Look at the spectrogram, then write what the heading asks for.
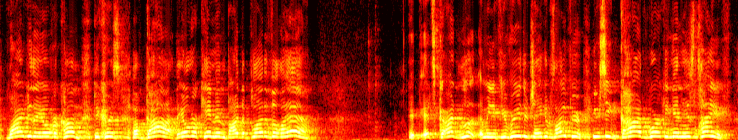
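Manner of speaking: pounding out "God breaking him, God helping him"; fervent preaching. Acted. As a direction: build it up like a revival preacher. Builds to climax.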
